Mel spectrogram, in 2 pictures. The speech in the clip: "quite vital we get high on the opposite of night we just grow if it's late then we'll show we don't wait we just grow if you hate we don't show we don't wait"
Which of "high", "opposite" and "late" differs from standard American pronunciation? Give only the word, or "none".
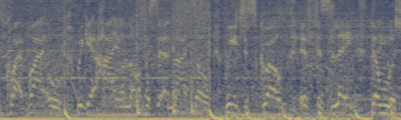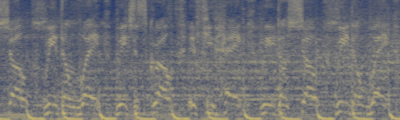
opposite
